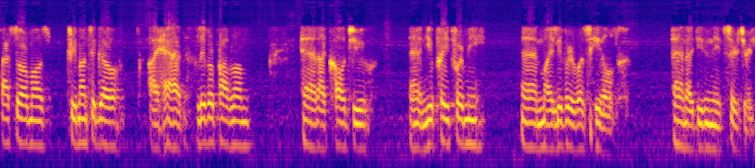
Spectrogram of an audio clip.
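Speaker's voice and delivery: mock flat, toneless, emotionless voice. Retelling a caller's testimony on a live broadcast: imitating his emotionless voice. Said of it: "He had no emotions in his voice".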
